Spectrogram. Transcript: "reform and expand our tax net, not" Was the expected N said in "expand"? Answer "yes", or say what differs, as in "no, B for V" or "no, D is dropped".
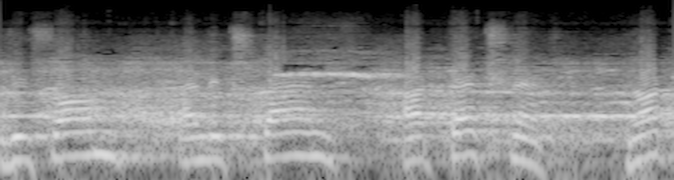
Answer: yes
